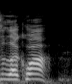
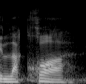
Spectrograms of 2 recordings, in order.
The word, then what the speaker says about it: LaCroix: It's LaCroix. – LaCroix. I mean, it's like a karate chop, dude. LaCroix. – If it were legitimately French, it would be LaCroix.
